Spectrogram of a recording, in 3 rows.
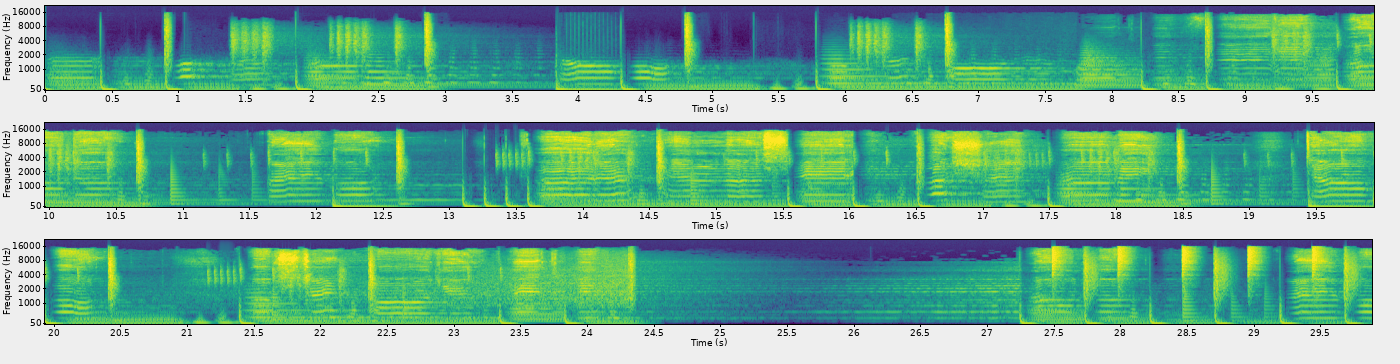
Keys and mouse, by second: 0.7 shift+middle click, 1.5 a, 2.2 ctrl+middle click, 2.9 middle click, 3.2 middle click, 3.5 ctrl+middle click, 3.8 middle click, 5.2 ctrl+middle click, 6.2-7.1 drag, 8.6-10.4 drag, 16.8 click, 18.2 9, 18.7 Return, 18.7 0, 19.1 middle click, 19.7 click, 19.9 click, 21.3 9, 21.7 Return, 23.3 ctrl+middle click, 23.6 middle click, 24.1 ctrl+middle click, 24.7 middle click, 25.8-27.5 drag.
